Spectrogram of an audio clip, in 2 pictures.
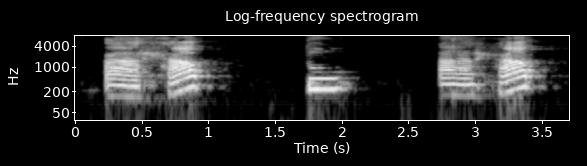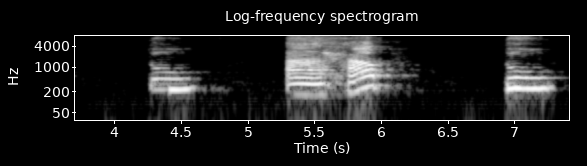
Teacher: Hanya tebal sebentar aja pada thnya aja. Ha-nya tipis thnya tebal t-nya tipis.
